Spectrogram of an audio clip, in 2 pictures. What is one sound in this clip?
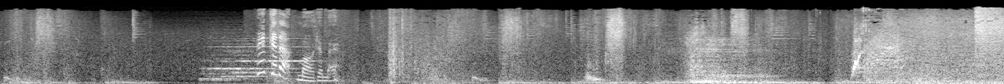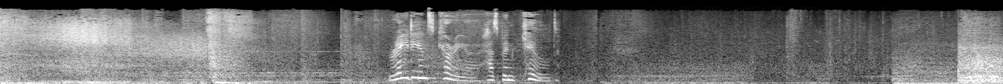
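Game weapons clash and thud in quick bursts.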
